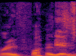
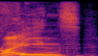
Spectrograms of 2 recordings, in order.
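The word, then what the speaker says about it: Fiennes: I can hear Mer cringing now at both of our pronunc pronunciations of of Ray Fine's name. It's Ray Fines. It's Ray Fines. You said fiends.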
